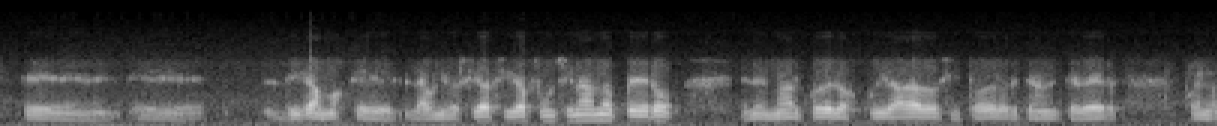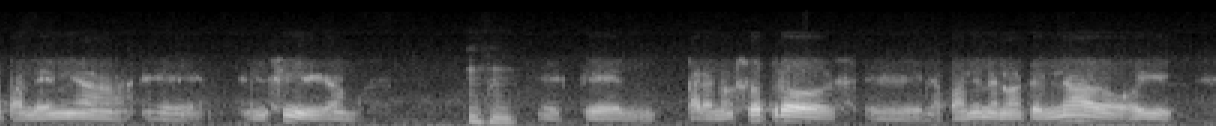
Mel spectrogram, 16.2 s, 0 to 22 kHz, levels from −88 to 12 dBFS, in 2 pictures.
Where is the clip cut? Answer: none

